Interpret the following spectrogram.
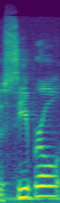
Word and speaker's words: Sebrell: Sebrell, is that how you pronounce it? Okay.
